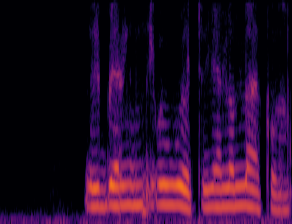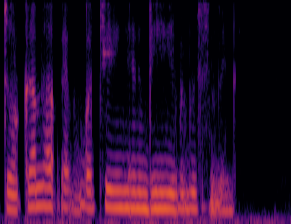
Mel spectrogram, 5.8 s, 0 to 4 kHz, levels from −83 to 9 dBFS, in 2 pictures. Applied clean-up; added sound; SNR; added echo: neural diffusion model UNIVERSE++.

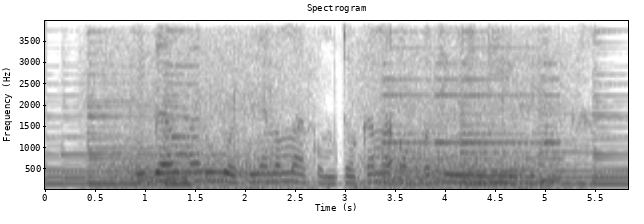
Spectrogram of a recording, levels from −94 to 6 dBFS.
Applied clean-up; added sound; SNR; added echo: none; Acoustic guitar / Strum + Car; 1 dB; none.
